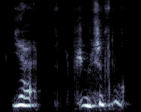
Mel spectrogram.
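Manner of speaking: a hint of a hushed mother's reply; hushed reassurance. Grandmother telling her daughter the baby is beautiful, hushed. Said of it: "like that to her".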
